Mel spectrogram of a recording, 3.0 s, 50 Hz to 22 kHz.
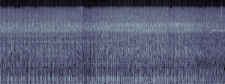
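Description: A Royal Enfield Interceptor 650 fitted with a Lextech aftermarket exhaust is ridden on a road, its parallel-twin engine droning loudly and steadily close by, easing off slightly near the end.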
